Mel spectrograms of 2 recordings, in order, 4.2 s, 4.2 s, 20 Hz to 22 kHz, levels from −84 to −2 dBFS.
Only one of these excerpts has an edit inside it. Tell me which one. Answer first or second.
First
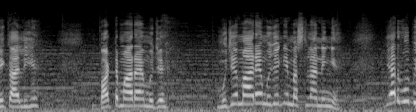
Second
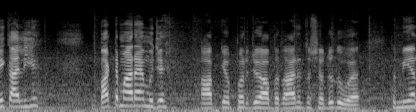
second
